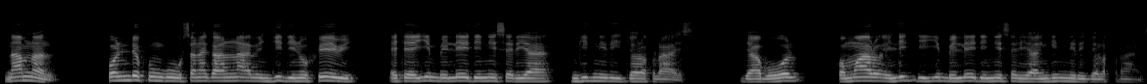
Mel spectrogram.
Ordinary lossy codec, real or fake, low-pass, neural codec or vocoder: none; real; 7.2 kHz; none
